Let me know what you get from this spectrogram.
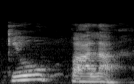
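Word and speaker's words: cupola: और क्यू पाला, यहाँ पर यू का उच्चारण जो हुआ है ई और यू की तरह हुआ है। अगर सी यू में ई यू लग गया तो क्यू और ओ का उच्चारण जो हुआ है आ के रूप में हुआ है। ठीक है, तो क्यू पा ला, गुंबज या डोम।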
